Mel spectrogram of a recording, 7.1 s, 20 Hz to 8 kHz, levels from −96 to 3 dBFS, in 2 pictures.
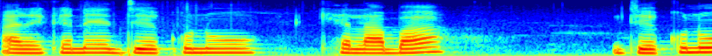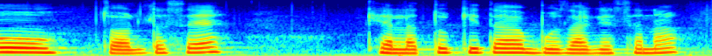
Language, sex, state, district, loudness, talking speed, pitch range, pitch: Bengali, female, Tripura, West Tripura, -14 LUFS, 120 wpm, 190-220 Hz, 205 Hz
